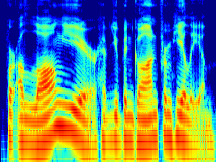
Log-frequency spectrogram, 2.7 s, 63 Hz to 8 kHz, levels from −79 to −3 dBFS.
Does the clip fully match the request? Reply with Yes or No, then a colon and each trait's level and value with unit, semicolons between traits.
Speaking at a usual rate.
No: fast, 220 wpm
